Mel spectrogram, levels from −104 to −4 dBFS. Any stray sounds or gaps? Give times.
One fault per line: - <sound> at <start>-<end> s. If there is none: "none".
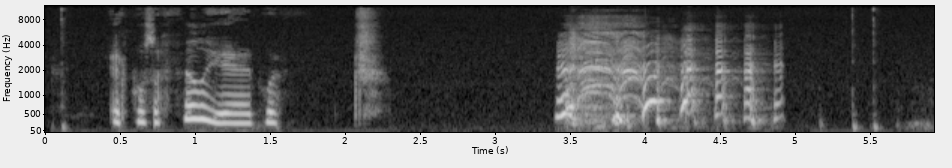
- laugh at 3.4-4.9 s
